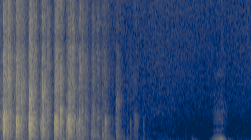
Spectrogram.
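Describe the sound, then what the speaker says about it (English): School board meeting audience applauds a speaker: a short, fairly quiet burst of scattered claps that thins out and fades within a couple of seconds, then a brief voice after a pause. "Let's give Ms. Johnson a round of applause."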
